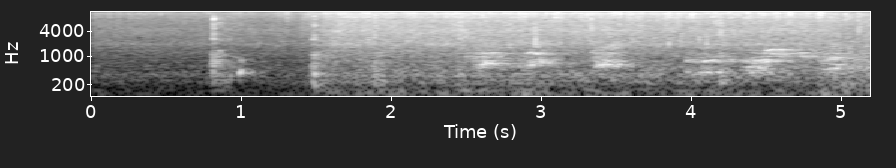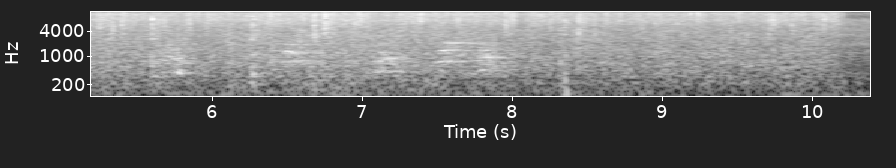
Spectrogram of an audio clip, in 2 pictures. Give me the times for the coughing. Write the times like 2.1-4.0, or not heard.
0.8-2.5, 5.5-6.8.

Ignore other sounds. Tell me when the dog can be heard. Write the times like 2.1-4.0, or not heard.
2.5-8.2.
